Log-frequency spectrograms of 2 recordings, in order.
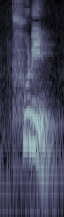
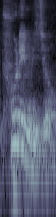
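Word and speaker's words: Purim: 푸림, F 발음이 아니죠. 푸림이죠.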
